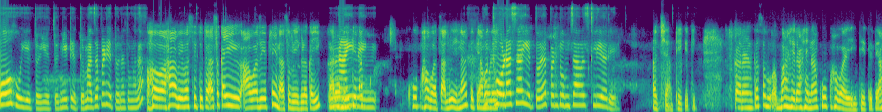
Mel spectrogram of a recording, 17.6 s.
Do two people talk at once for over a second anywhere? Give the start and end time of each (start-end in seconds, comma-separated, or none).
none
